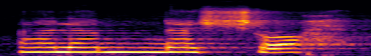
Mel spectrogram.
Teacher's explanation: را کو پر پڑھیں گے، را کیونکہ را کے اوپر زبر ہے، اور ہا کو حلق کے درمیانی حصے سے ادا کریں گے۔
